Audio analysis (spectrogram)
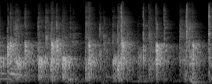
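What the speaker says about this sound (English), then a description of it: "Let's give a warm round of applause for Richard" A stand-up comedy audience applauds in bursts of sharp, close hand claps, pulsing unevenly in loudness over about two seconds.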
